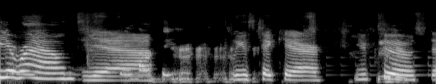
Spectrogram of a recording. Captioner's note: laughs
